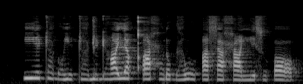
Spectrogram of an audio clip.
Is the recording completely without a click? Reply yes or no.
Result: yes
